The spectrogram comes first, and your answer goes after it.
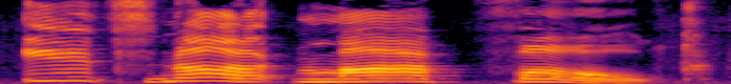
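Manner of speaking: slow, high, drawn-out whine; whiny protest. Acted. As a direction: whine it like a scolded kid. Beauregard whining.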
